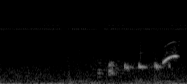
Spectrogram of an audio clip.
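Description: A short whistle rises in pitch.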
